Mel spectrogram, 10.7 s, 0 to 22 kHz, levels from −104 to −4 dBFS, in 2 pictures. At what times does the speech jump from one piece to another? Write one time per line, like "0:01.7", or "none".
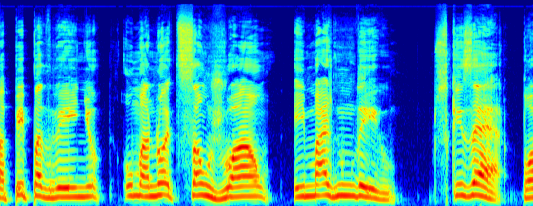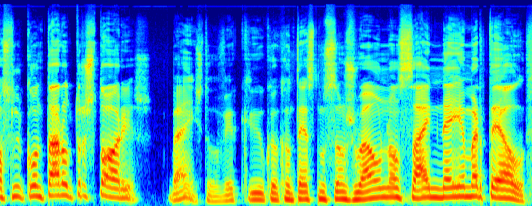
0:01.2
